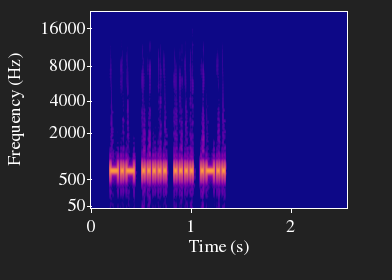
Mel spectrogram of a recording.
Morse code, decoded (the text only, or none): K5HL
